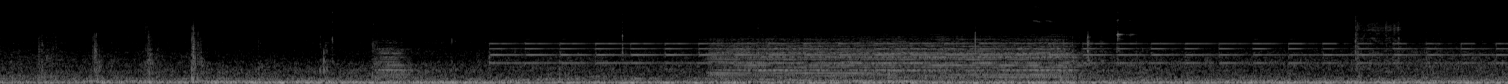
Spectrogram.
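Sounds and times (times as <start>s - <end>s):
train rumbling: 0.0s - 15.0s
locomotive air horn: 3.7s - 4.3s, 7.0s - 10.9s.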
